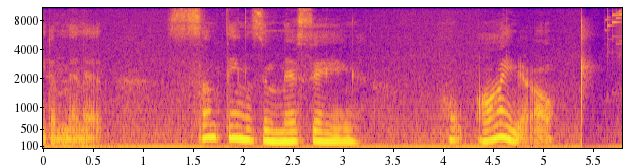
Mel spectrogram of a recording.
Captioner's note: snaps fingers; magical trill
